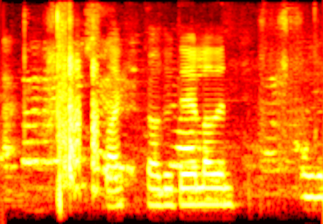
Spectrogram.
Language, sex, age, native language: Icelandic, male, 13, Icelandic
